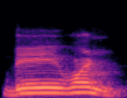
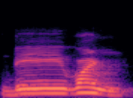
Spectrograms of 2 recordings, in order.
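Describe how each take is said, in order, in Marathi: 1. शब्दाचा शेवट मूर्धन्य न ध्वनीने होतो. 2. शब्दाचा शेवट मूर्धन्य न ध्वनीने होतो.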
